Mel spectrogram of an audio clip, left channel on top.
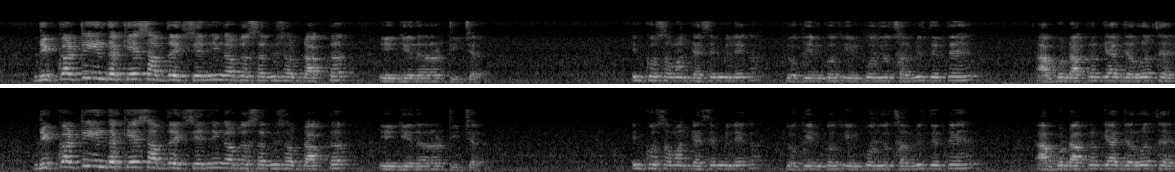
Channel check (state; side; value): normal; both; correlation 0.70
